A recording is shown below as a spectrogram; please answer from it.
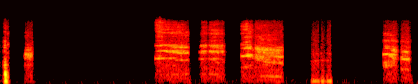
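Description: A sharp knock from the phone being bumped as it is set up, with a lighter click just after. From about a second and a half in comes a run of short, high-pitched calls with brief gaps between them.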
